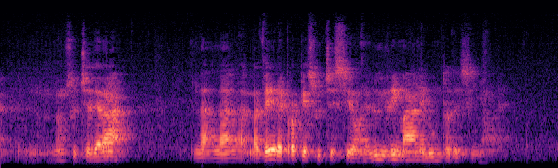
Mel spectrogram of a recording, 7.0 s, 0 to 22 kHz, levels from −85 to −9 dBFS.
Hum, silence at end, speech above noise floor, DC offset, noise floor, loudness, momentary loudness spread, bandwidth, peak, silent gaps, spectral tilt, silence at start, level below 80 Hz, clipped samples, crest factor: none; 0.6 s; 28 dB; under 0.1%; -53 dBFS; -25 LUFS; 21 LU; 16 kHz; -8 dBFS; none; -3 dB/octave; 0 s; under -90 dBFS; under 0.1%; 20 dB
